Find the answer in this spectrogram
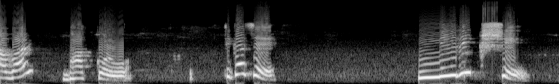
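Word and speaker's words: নিরীক্ষে: নিরিক্ষে, খ হয় না, নিরিক্ষে, ঠিক আছে, মানে এন আই আর আই কে এস ই, নিরিক্ষে, নিরিক্ষে, খে হবে না, নিরিক্ষে হয় না, হ্যাঁ, নিরিক্ষে, এটাই হচ্ছে কি উচ্চারণ, আসল উচ্চারণ সংস্কৃতে।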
